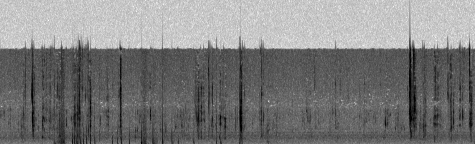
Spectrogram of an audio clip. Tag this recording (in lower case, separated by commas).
mastication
